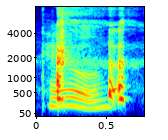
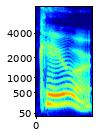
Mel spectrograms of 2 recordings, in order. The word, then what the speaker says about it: Kaur: Yeah, Kaur. – Okay, yeah, Rupi Kaur. – I'm saying it like I know exactly how to say it. – I mean, you know, come on, it's Kaur.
